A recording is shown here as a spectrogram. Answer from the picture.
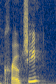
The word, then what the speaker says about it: Croce: His name is Jim Croce. – Croce? – Yes. – Oh, because he's Italian. So Croce, that's how you pronounce it.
